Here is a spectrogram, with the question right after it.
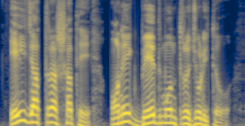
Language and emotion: Bengali, neutral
